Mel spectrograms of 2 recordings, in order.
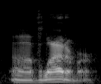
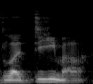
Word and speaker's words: Vladimir: to pronounce his name wladim er but it's actually blood Dima rhymes with Redeemer as flatter Murr if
